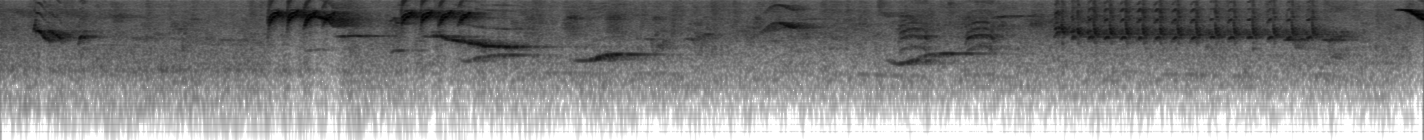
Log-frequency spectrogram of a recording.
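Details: Song thrush pouring out varied phrases: doubled buzzy notes, slurred whistles, and a rapid dry trill of repeated notes lasting about a second.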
